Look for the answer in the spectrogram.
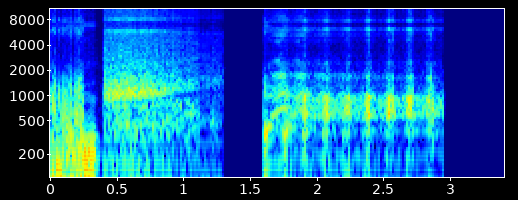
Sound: evil laugh in the distance

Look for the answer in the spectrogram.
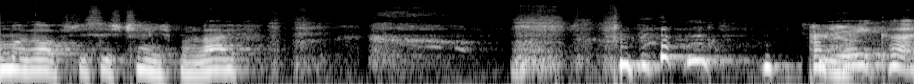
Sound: both chuckling

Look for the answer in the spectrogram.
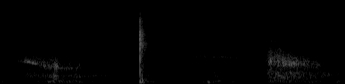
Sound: exhaling

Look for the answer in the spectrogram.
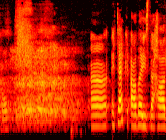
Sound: audience laughs

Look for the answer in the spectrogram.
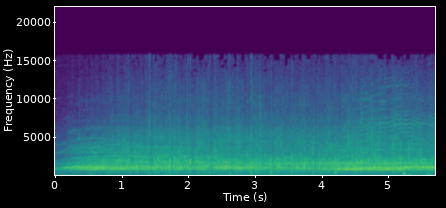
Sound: cheers and applause

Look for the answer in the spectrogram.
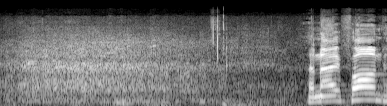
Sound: audience laughs

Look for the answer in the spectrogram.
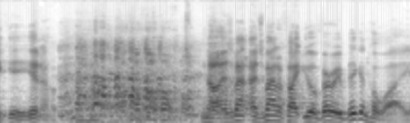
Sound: audience laughing

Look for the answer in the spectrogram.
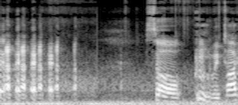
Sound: laughs

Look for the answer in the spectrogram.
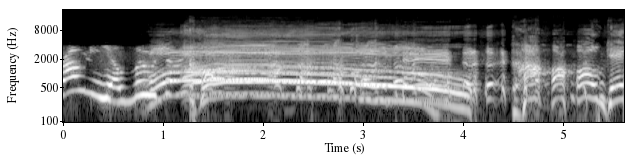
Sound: laughing

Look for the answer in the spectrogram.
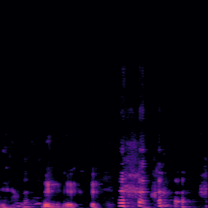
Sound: laughter

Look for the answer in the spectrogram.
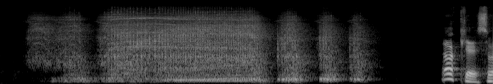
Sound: drill whirring

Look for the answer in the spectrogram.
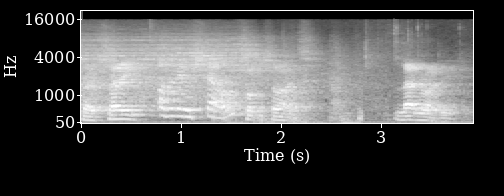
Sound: grinder squealing drowns out speaker

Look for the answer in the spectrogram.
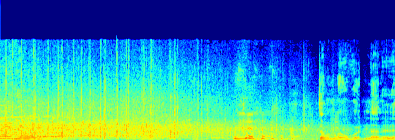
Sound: audience cheers

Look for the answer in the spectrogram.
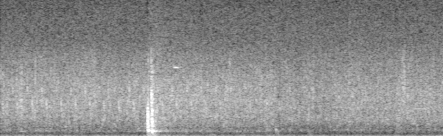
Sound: shoes thudding

